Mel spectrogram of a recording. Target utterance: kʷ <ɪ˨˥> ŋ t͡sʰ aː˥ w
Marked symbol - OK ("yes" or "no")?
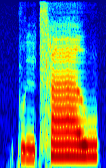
no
